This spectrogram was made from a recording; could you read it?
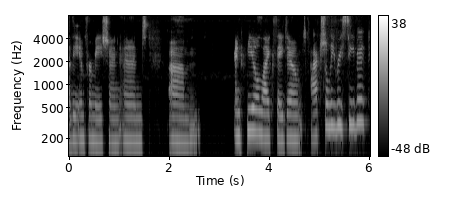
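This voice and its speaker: A woman hosting a spiritual livestream in a casual, rambling way, her voice a bit stuffy from a blocked nose. She sits at a middling pitch and leans on fillers and restarts as she talks. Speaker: host.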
